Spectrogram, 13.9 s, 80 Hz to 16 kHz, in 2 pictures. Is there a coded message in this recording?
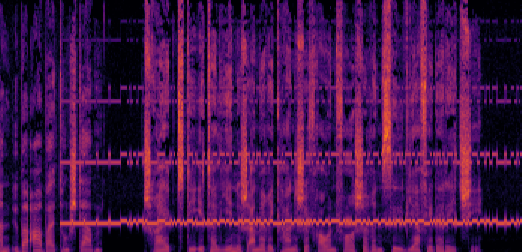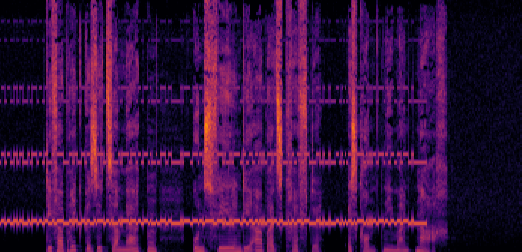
Yes: RTTY (45.45 baud, 170 Hz shift) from 0.8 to 12.7 s, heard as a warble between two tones, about 2000 Hz centre, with speech in German. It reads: OSAKA UNIVERSITY AND OSAKA MUSIC COLLEGE HAVE THEIR CAMPUSES IN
